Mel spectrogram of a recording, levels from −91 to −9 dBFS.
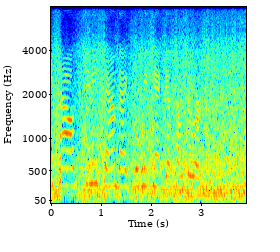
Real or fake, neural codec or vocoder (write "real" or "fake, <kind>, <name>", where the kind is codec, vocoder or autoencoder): real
